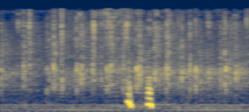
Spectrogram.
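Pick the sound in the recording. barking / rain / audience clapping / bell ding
audience clapping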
